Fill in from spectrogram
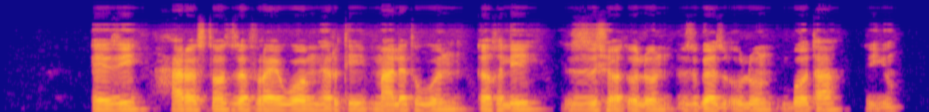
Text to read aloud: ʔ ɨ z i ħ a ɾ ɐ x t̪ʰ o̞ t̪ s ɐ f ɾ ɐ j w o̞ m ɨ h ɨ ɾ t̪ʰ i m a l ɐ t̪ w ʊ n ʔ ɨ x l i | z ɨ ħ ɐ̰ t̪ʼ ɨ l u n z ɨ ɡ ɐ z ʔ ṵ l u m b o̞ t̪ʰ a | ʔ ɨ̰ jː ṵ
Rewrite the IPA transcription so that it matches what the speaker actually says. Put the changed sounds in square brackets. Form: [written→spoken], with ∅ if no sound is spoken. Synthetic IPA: ʔ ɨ z i ħ a ɾ ɐ [x→s] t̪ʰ o̞ t̪ [s→z] ɐ f ɾ ɐ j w o̞ m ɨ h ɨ ɾ t̪ʰ i m a l ɐ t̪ w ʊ n ʔ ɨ x l i | z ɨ [ħ→ʃ] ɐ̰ t̪ʼ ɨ l u n z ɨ ɡ ɐ z ʔ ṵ l u [m→n] b o̞ t̪ʰ a | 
